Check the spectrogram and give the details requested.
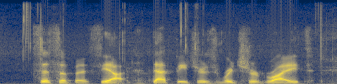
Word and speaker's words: Sisyphus: Sisyphilus, I think that's what it's Sisyphus. pronounced. Sisyphus, yeah, that features Richard Wright.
